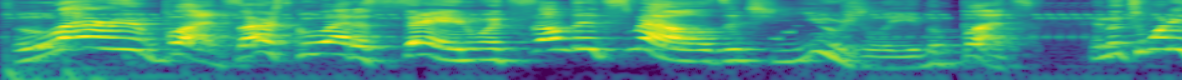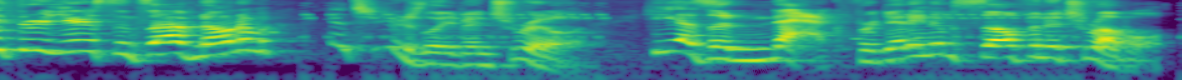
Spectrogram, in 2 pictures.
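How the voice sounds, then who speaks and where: A man's voice: sits high, wildly swooping pitch, normal speed, hardly any pauses, a bit bright, slight background noise, exaggerated voice. Man as a nervous, wisecracking young lawyer, echoey. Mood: fond, determined. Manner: joking, rambling, flustered. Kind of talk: comedic fan-dub game narration and dialogue.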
